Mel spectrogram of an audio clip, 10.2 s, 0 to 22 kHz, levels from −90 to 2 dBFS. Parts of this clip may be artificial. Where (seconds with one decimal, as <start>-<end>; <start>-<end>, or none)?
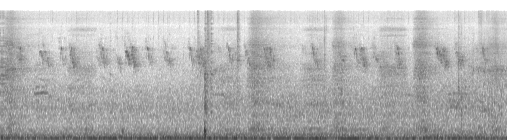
9.6-10.2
